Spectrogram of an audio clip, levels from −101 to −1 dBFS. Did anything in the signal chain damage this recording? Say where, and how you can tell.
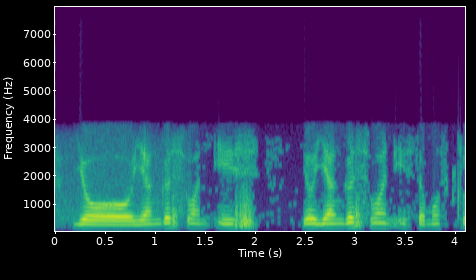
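Yes. Overdone noise removal in the call processing stage damages the audio from 1.36 s to the end. The room noise sits about 23 dB below the speech before that point. After 1.36 s it drops and breaks up into twinkling specks where it used to be. The suppressor is set too hard. It cuts each frequency band that falls near its noise estimate, and it takes quiet parts of the voice along with the noise.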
